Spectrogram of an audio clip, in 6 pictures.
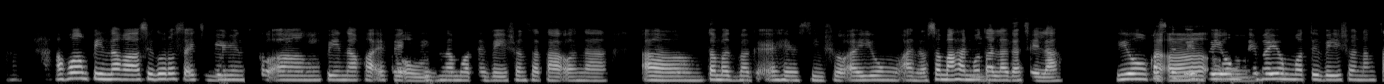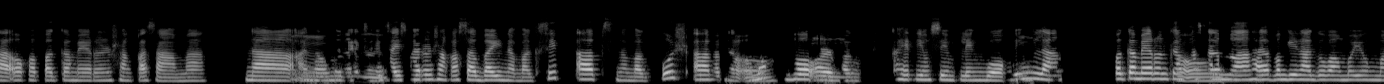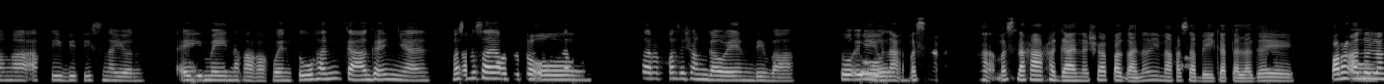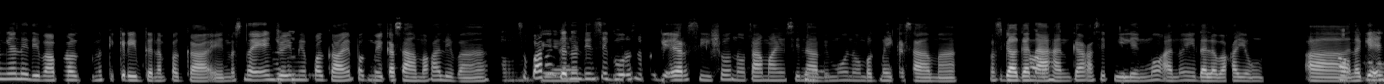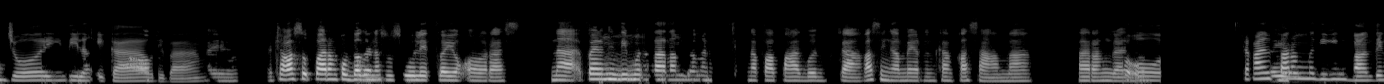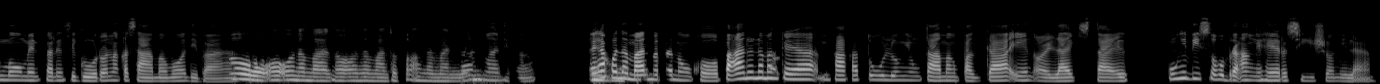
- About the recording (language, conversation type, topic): Filipino, unstructured, Ano ang masasabi mo sa mga taong tinatamad mag-ehersisyo pero gusto ng magandang katawan?
- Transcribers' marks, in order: static; other background noise; mechanical hum; distorted speech; tapping; unintelligible speech; unintelligible speech; tongue click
